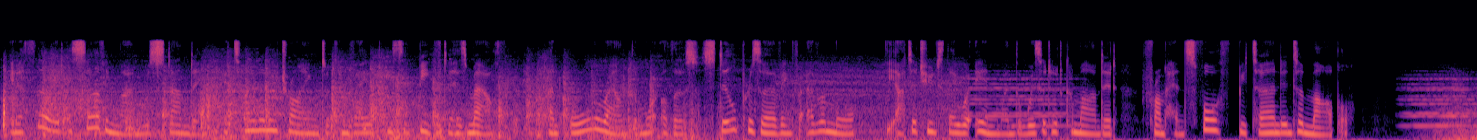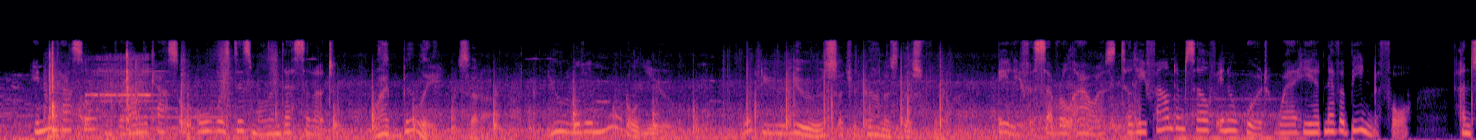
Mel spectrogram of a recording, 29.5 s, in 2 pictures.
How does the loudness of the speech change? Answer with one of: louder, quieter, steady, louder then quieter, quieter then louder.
steady.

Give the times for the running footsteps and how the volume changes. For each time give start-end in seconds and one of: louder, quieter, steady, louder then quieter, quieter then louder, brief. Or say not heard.
16.6-24.3 steady.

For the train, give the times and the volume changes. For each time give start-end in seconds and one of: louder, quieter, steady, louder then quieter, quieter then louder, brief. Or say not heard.
0.0-10.9 quieter
14.0-27.9 steady.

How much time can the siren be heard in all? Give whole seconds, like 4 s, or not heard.
not heard.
